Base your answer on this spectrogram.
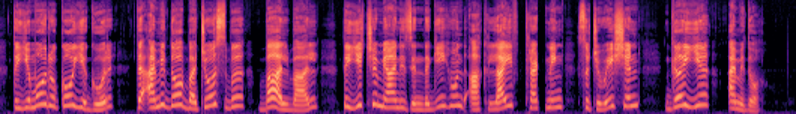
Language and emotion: Kashmiri, neutral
